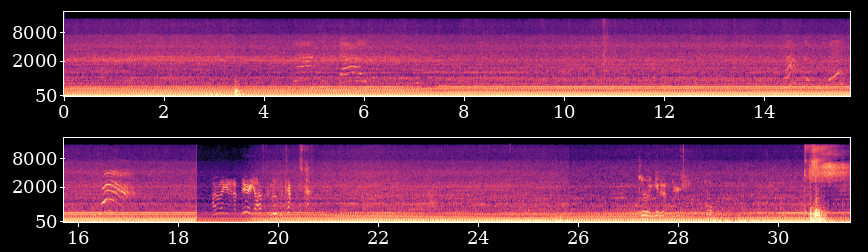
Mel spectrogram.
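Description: A steady low machine hum with one unchanging pitch, and short high chirps over it now and then. The hum drops out for about a second a little past the middle.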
